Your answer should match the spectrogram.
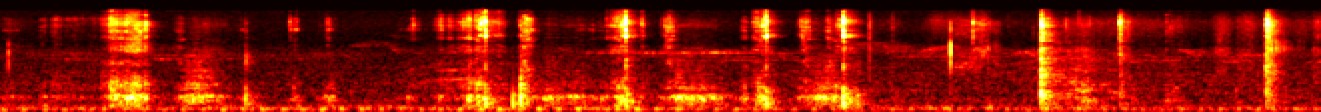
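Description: Scissors snip through petticoat fabric while a garment is being shaped and cut, giving a series of crisp, close cuts with short pauses between strokes and light handling noise, with no talk.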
